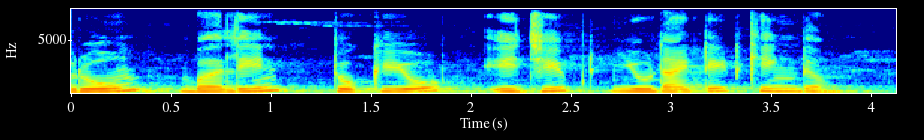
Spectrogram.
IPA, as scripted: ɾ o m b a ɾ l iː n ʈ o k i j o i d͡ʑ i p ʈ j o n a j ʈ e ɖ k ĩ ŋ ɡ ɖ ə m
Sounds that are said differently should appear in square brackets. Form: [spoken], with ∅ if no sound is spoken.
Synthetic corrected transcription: ɾ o m b [ə] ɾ l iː n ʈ o k i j o i d͡ʑ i p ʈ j [u] n a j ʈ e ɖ k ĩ ŋ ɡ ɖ ə m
